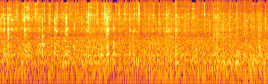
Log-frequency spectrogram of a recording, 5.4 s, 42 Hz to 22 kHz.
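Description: A Mahindra Yuvo 585 50 HP tractor drives a rotavator through a tapioca field, giving a steady, close mechanical rattle and drone that holds evenly throughout with no voices.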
